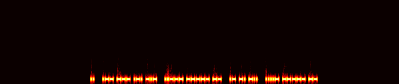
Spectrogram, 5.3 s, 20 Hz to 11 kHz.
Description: Morse code, heard as a keyed tone, about 78 wpm, 700 Hz. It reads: I WORK 20M AND 40M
